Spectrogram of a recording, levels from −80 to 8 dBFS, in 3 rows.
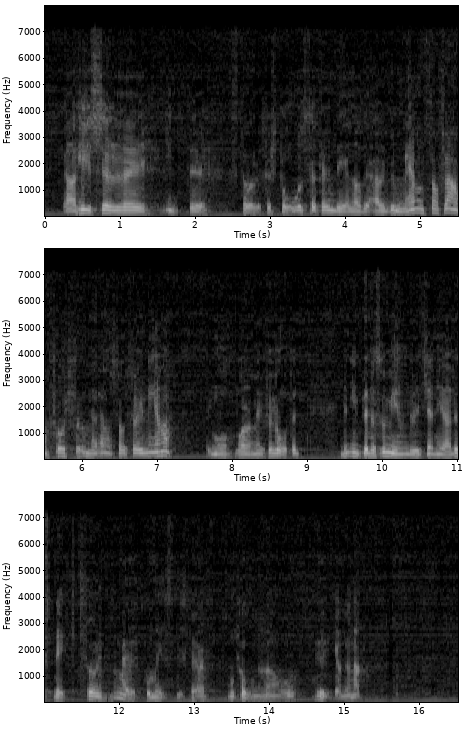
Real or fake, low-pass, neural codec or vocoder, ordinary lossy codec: fake; 7.2 kHz; codec, 32 kHz, 1.9 kbps, SNAC; none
